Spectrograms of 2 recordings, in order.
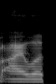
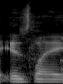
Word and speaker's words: Islay: pronunciation of scotch yeah instead of Isa people say islay oh okay stuff like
